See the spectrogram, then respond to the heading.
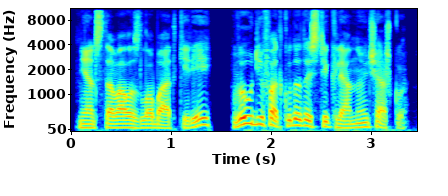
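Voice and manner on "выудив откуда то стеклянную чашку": usual speaking voice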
